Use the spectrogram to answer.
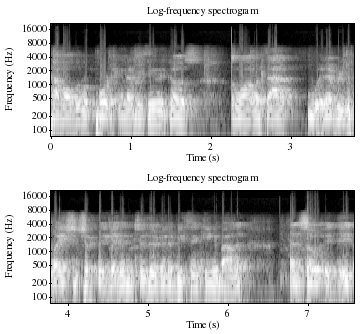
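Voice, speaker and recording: A man speaking off the cuff as an expert panelist, explaining at length and often restarting his phrases. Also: sits low. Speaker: tax and wealth planning founder, panelist. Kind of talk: extemporaneous panel discussion. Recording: very echoey room, dull sound.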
